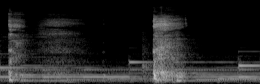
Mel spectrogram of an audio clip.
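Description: One short, harsh cough-like burst, close to a throat clear, made by an adult as an imitation over steady background music.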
